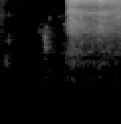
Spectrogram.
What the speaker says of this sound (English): I'll also spray water on that already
